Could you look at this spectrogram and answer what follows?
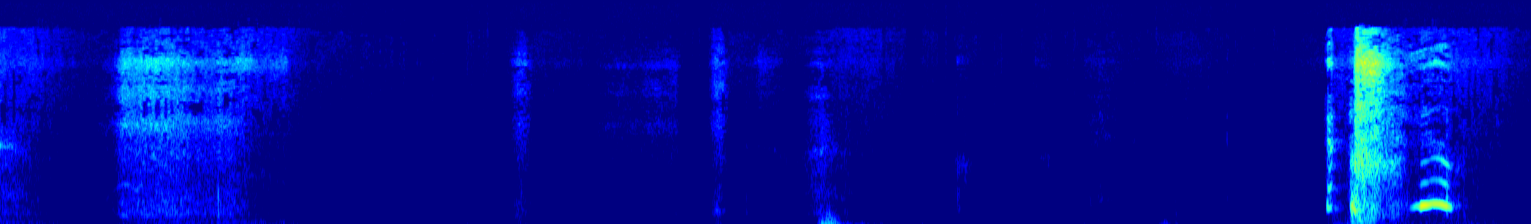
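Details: Female, deliberate loud sneezes into a handkerchief, very tickly and strong: hissing in-breath, quiet pause, then one loud sneeze with a short voiced tail; sneeze.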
